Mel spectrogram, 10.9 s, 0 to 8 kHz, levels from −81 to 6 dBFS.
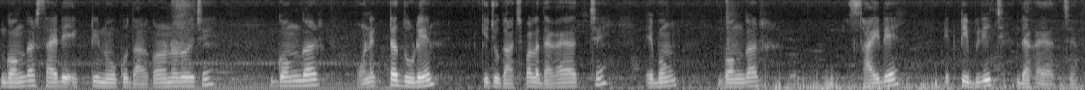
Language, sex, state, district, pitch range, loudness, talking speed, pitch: Bengali, male, West Bengal, Kolkata, 120-150 Hz, -20 LUFS, 135 wpm, 140 Hz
